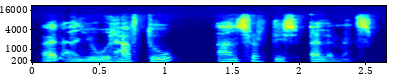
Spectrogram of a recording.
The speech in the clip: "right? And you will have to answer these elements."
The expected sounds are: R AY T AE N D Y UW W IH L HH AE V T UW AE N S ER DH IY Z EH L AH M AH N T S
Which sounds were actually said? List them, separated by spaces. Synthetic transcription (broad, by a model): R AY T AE N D Y UW W IH L HH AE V T UW AE N S ER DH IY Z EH L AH M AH N T S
